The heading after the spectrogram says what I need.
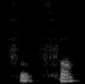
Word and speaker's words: faon: On ne prononce pas le O, fond, fan.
